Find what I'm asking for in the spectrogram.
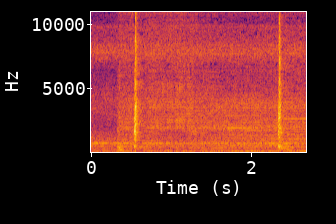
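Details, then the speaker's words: John Deere 5065E tractor, battery tested good: two sharp isolated clicks about two seconds apart when the key is turned, then no cranking. The solenoid receives power, but the starter motor is likely dead. "seems like a good bet that the starter is is not working that seems like the most likely scenario since everything else seems to be functioning properly and it's the starter that's just not kicking in and doing its job"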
